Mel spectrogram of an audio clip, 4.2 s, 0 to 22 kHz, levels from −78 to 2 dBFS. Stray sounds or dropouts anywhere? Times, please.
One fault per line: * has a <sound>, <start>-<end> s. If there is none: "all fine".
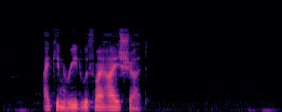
all fine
